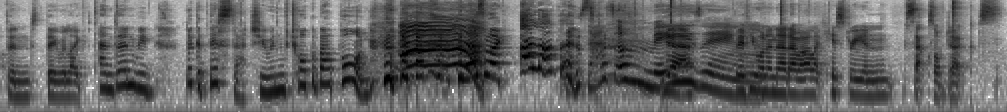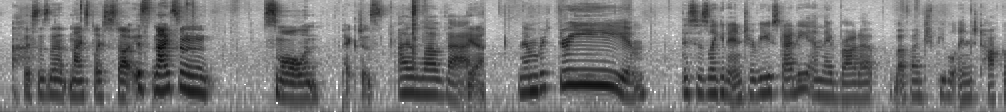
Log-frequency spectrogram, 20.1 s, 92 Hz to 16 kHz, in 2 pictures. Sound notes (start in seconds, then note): 3.7 laughs; 3.8 cheers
